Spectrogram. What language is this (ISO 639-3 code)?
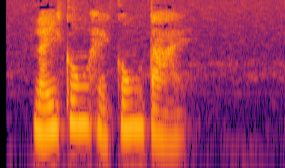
yue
